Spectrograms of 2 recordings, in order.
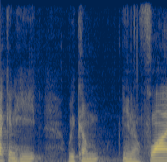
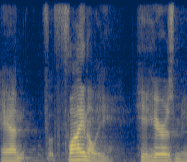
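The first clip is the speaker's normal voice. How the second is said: ordinary delivery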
